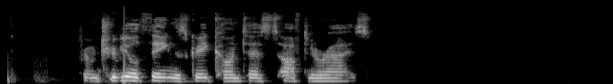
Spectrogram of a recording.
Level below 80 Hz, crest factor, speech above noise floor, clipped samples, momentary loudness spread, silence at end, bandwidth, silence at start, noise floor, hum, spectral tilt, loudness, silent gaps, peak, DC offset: -56 dBFS; 20 dB; 61 dB; under 0.1%; 13 LU; 2.45 s; 12.5 kHz; 0.05 s; -80 dBFS; none; -5 dB/octave; -20 LUFS; none; -2 dBFS; under 0.1%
